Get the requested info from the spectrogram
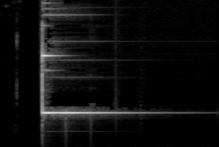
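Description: A single bright ding from a notification-bell sound effect, struck about half a second in and ringing away over about a second and a half.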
